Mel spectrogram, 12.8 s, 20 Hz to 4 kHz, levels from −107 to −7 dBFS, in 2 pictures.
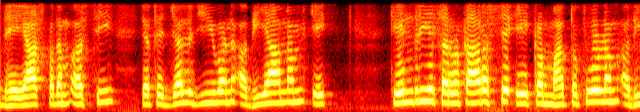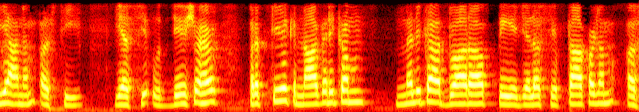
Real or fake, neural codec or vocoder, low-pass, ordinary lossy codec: fake; autoencoder, 48 kHz, 32 numbers a frame, DAC-VAE, trained on Japanese speech; 3.6 kHz; AAC, 32 kbps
